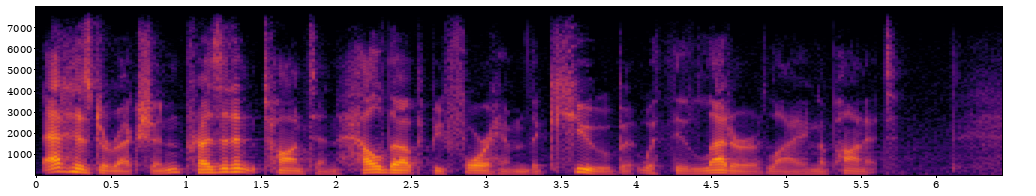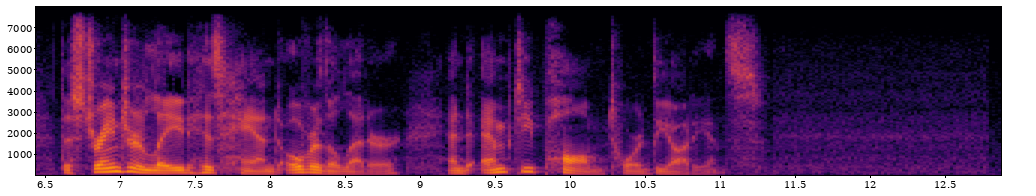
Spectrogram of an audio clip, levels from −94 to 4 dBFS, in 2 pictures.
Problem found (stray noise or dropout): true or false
false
